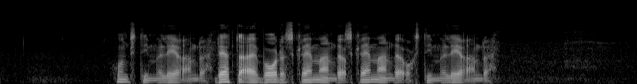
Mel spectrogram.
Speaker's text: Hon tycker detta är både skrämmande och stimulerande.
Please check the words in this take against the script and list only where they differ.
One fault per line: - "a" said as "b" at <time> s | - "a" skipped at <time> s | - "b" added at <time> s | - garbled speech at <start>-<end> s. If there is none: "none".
- "tycker" said as "stimulerande" at 1.3 s
- "skrämmande" added at 3.5 s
